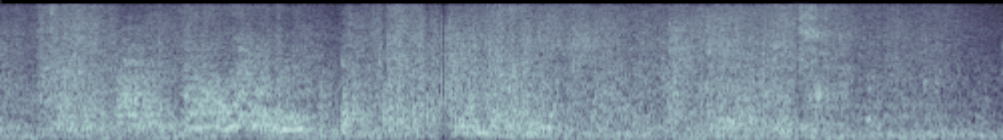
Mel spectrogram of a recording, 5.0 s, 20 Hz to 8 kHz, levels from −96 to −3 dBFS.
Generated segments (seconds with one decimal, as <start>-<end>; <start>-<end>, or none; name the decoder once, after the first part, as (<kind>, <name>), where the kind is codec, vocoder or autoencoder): 2.2-2.8 (codec, DAC); 3.5-4.4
